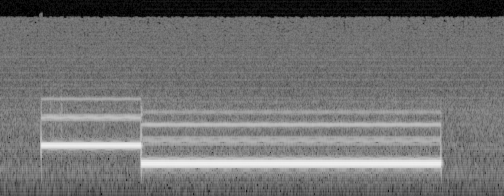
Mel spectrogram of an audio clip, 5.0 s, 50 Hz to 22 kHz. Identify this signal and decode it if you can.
Two-tone page, heard as a one-second tone, then a three-second tone, about 1120 then 640 Hz. It is heard from 0.4 to 4.4 s.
